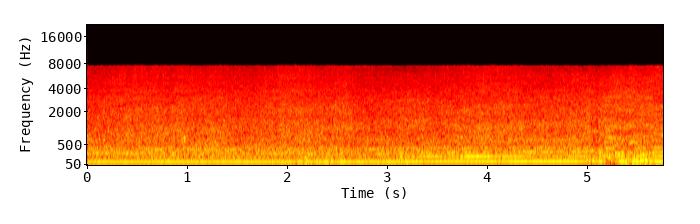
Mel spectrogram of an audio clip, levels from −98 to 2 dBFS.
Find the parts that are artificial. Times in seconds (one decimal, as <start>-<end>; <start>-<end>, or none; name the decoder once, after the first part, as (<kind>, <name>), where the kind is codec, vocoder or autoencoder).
5.0-5.8 (codec, SNAC)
